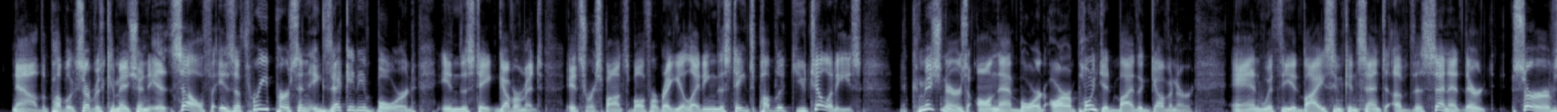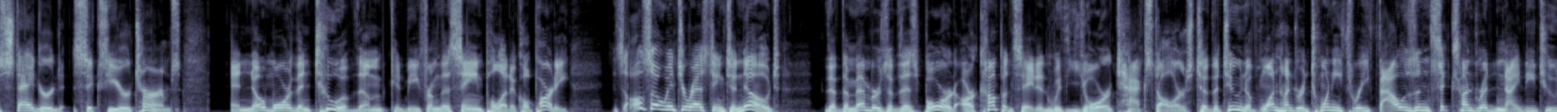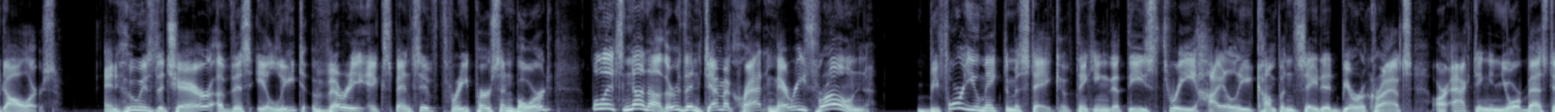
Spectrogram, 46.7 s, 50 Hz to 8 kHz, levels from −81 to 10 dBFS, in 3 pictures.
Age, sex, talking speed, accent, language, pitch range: 50-69, male, 155 wpm, American, English, 125-180 Hz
